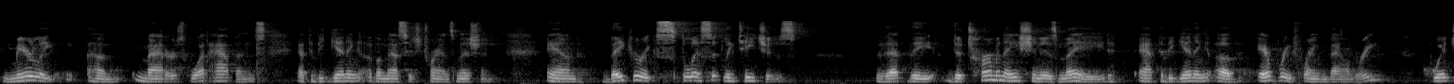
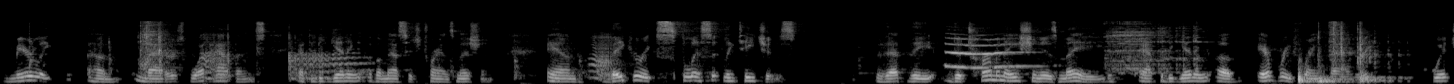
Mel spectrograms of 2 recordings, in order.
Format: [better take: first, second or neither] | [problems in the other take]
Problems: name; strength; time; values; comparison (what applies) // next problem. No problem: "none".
first | noise reduction (classical method spectral subtraction)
